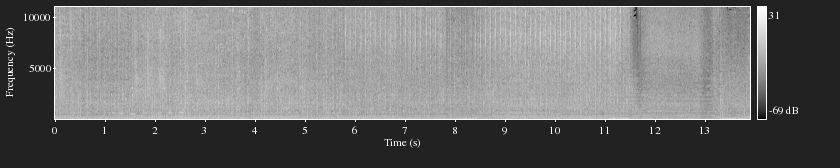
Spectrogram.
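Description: A tank engine rumbles and its tracks clatter as it drives.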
